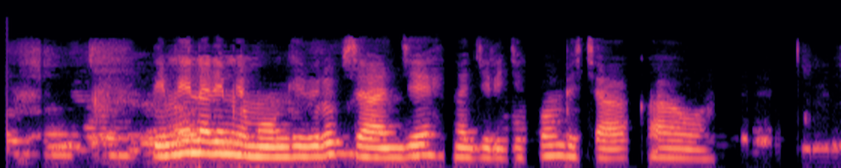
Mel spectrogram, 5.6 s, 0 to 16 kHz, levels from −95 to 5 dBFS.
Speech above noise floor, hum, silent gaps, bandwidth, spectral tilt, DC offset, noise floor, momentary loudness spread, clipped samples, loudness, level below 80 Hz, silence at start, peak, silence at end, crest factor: 22 dB; none; none; 7.6 kHz; -7 dB/octave; under 0.1%; -39 dBFS; 15 LU; under 0.1%; -18 LUFS; -60 dBFS; 0.05 s; -2 dBFS; 0.05 s; 16 dB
